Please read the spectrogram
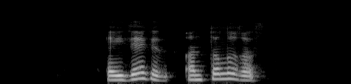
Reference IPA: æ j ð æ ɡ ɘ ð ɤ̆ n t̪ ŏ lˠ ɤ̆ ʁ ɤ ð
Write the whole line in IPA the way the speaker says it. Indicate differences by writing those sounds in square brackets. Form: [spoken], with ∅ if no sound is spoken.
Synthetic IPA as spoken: æ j ð æ ɡ ɘ ð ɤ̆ n t̪ [ɤ̆] lˠ ɤ̆ ʁ ɤ ð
